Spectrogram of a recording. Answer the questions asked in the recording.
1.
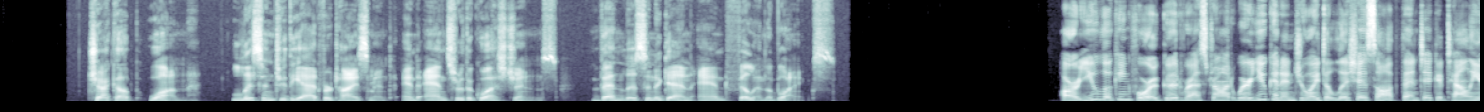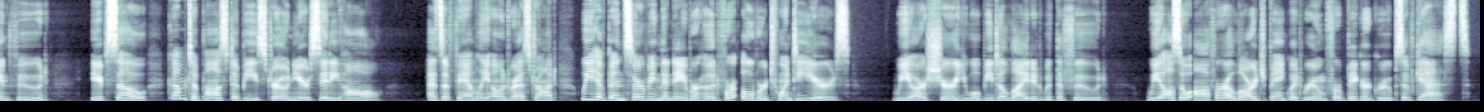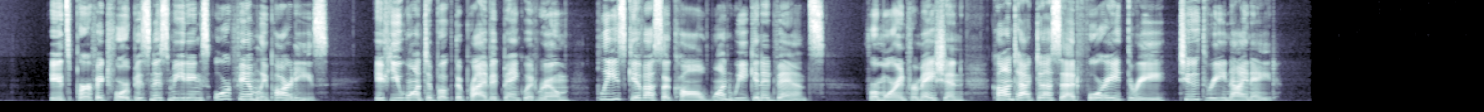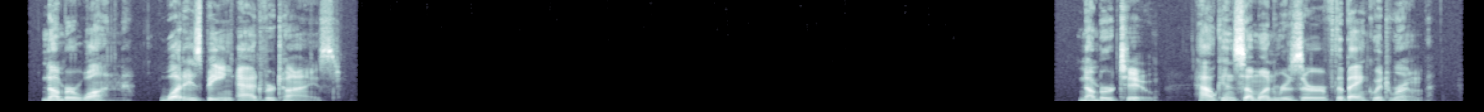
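An Italian restaurant (Pasta Bistro)
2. By calling one week in advance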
